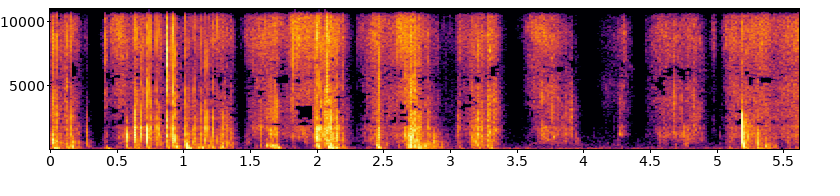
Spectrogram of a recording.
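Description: Long nails scratch light blue denim jeans fabric stretched over a knee. They make a series of dry, rasping strokes with a bright, papery texture, separated by short quiet gaps.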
